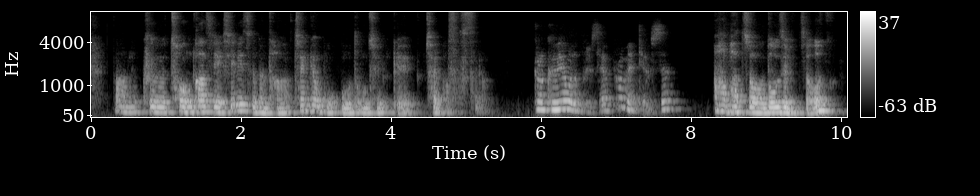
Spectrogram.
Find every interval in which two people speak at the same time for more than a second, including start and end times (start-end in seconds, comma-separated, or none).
none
